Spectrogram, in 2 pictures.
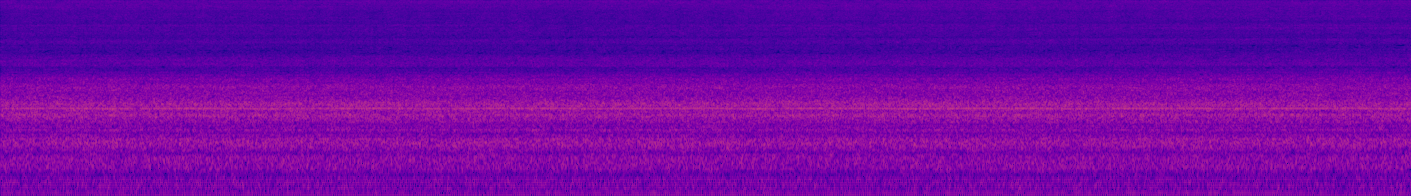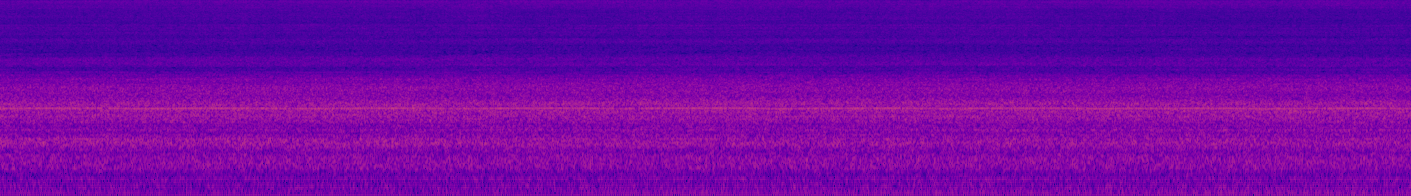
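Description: Heat gun running steadily on a polyethylene kayak hull and a plastic welding rod, heating them for plastic welding: an even rushing hiss of hot air with a thin, steady high whine.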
